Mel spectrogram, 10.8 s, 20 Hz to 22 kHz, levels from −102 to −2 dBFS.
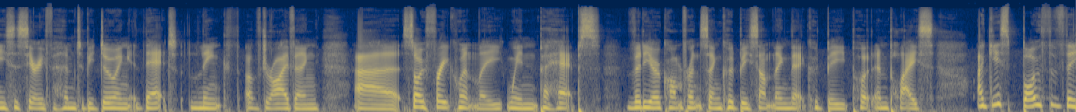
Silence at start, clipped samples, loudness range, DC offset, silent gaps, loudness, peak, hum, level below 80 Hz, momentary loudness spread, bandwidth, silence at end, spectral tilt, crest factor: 0 s; under 0.1%; 1 LU; under 0.1%; none; -24 LUFS; -4 dBFS; none; -42 dBFS; 6 LU; 17 kHz; 0 s; -4.5 dB/octave; 20 dB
